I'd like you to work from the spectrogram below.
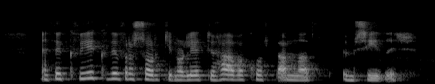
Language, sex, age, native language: Icelandic, female, 30-39, Icelandic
